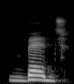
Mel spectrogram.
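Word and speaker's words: badge: जैसे कि यह है बैज। क्या है? बैज। ब और यह जो डी आ रहा है यह डी साइलेंट है।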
